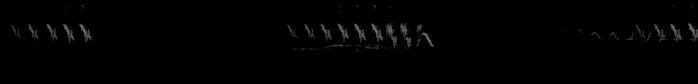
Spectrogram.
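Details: Tree pipit (Anthus trivialis) song in three bursts of fast, high, buzzy repeated notes, one with a lower dry trill underneath. Quiet pauses come between the phrases.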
